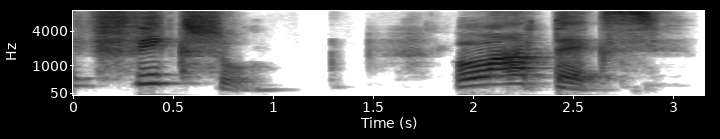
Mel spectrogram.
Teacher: E o X, que é onde eu quero chegar, ele pode ter som de KS.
